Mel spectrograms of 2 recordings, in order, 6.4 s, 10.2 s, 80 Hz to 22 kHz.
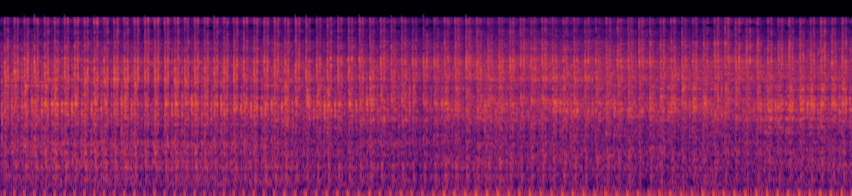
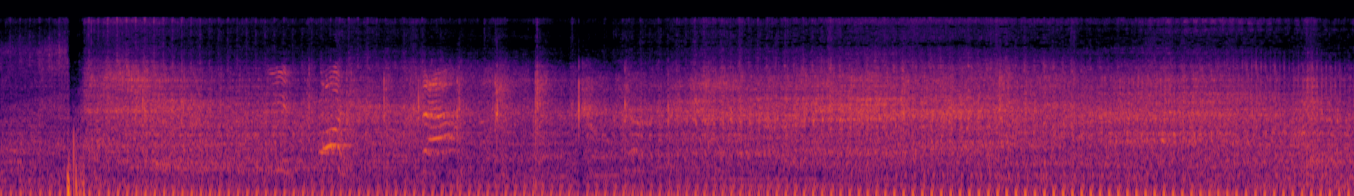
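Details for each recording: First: Yamaha Mio 125 (M3) idling with rough engine noise: fast, dry, rattly ticking from the top end, a weak cam chain tensioner; oil level found fine. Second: Yamaha Mio 125 (Mio M3) single-cylinder scooter after a new original cam chain tensioner replaced the faulty one that caused a rattling noise: steady, even low-thump idle with no rattle or ticking.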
